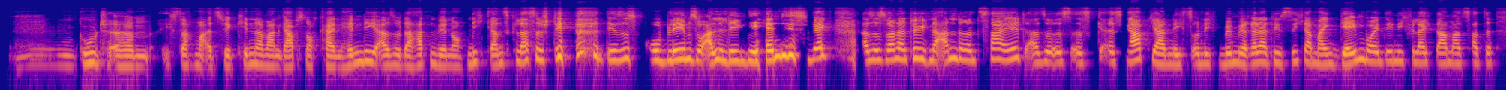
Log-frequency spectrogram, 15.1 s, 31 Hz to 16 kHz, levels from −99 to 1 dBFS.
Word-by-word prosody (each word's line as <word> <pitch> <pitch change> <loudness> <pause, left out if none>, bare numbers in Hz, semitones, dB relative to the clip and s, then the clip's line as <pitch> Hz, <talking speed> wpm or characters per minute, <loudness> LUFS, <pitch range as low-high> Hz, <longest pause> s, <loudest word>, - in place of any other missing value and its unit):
Hm, 175 - -19
gut, 205 +1 -4
ähm, 165 -1 -3
ich - - -18
sage 180 -1 -4
mal, 170 - -2
als - - -7
wir 175 - -3
Kinder 190 -2 -5
waren, 170 -1 -2
gab's 160 +3 -1
noch 170 - -7
kein 165 -2 +1
Handy. 215 +7 -2
Also 175 0 -1
da 165 -2 -1
hatten 185 +2 -4
wir 175 -1 -2
noch 165 -1 -7
nicht 215 +1 -10
ganz 185 +3 -3
klassisch 245 +2 0
di 325 - +7 0.4
dieses 250 +4 -1
Problem, 245 +2 +4
so 250 -3 +2
alle - - +5
legen 235 -1 +1
die 225 0 +6
Handys 335 +6 +6
weg. 290 +2 +3 0.3
Also 230 +3 0
es 250 - -4
war 250 - +6
natürlich 270 0 +1
'ne 235 - +1
andere 260 -4 0
Zeit. 270 +2 0
Also 205 +2 -3
es 210 0 -4
es 200 0 -8
g - - -11
es 215 0 -5
gab 255 +4 +5
ja 195 - +4
nichts 180 -1 -8
und 195 0 -6
ich 195 0 -9
bin 200 +2 -3
mir 190 -2 0
relativ 210 0 0
sicher, 225 -1 -2
mein 190 -1 -1
Game 205 +9 +3
Boy, 225 -3 0
den 225 +1 -6
ich 220 - -11
vielleicht 210 -1 -3
damals 200 0 -1
hatte, 205 0 -7
210 Hz, 240 wpm, -24 LUFS, 185-245 Hz, 0.4 s, di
